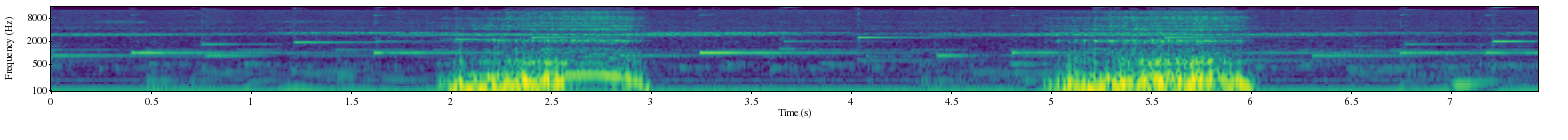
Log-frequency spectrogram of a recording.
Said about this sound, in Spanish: se acurrucó dentro de la carpa y pronto estaba roncando.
